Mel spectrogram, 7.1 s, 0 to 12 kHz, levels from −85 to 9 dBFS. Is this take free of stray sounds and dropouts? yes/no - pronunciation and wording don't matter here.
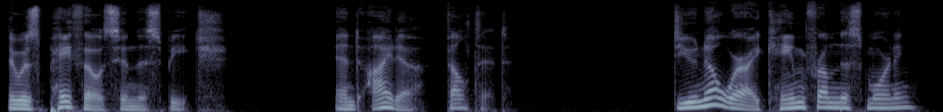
yes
